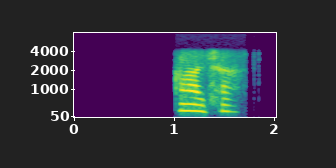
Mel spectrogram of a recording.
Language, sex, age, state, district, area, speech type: Santali, female, 30-45, Jharkhand, Seraikela Kharsawan, rural, conversation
